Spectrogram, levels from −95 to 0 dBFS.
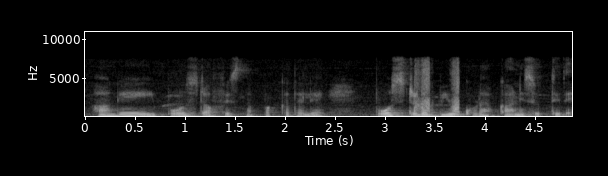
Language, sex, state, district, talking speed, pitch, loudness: Kannada, female, Karnataka, Raichur, 125 wpm, 150 Hz, -37 LUFS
